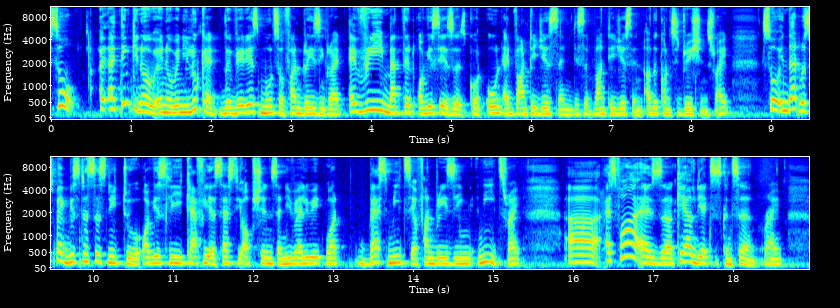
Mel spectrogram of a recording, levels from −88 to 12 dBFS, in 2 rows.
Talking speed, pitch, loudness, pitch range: 190 wpm, 180 Hz, -21 LUFS, 165-205 Hz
